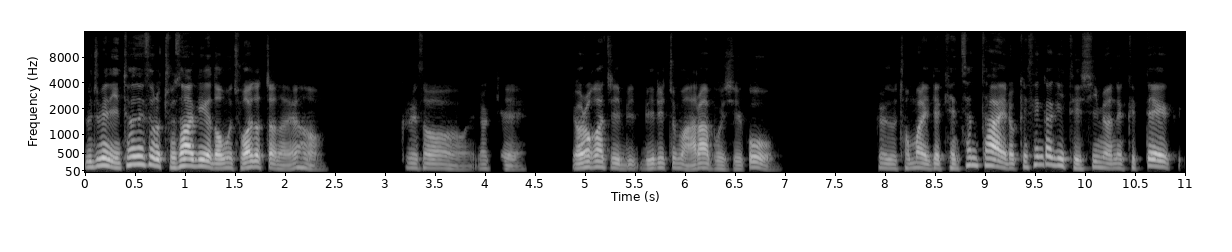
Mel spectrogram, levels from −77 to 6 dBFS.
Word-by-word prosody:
요즘엔 175 Hz, +5 st, +3 dB
인터넷으로 200 Hz, +7 st, +3 dB
조사하기가 170 Hz, +2 st, +5 dB
너무 120 Hz, +2 st, +2 dB
좋아졌잖아요. 110 Hz, -, 0 dB, 0.7 s
그래서 110 Hz, -8 st, -7 dB
이렇게 95 Hz, -6 st, -12 dB, 0.5 s
여러 145 Hz, -, +4 dB
가지 140 Hz, -5 st, -1 dB
미 105 Hz, 0 st, -10 dB
미리 115 Hz, +4 st, -6 dB
좀 120 Hz, -1 st, -7 dB
알아보시고 100 Hz, -10 st, -2 dB, 1.0 s
그래도 115 Hz, -3 st, -7 dB
정말 120 Hz, +1 st, -2 dB
이게 115 Hz, +1 st, -3 dB
'괜찮다.' 185 Hz, -, +2 dB
이렇게 120 Hz, +3 st, -3 dB
생각이 205 Hz, -3 st, -1 dB
드시면은 115 Hz, 0 st, -5 dB
그때 145 Hz, +5 st, +1 dB
125 Hz, 340 characters per minute, -22 LUFS, 110-150 Hz, 1.0 s, 조사하기가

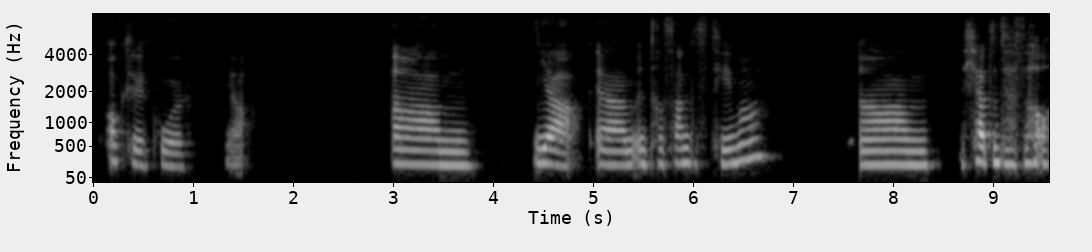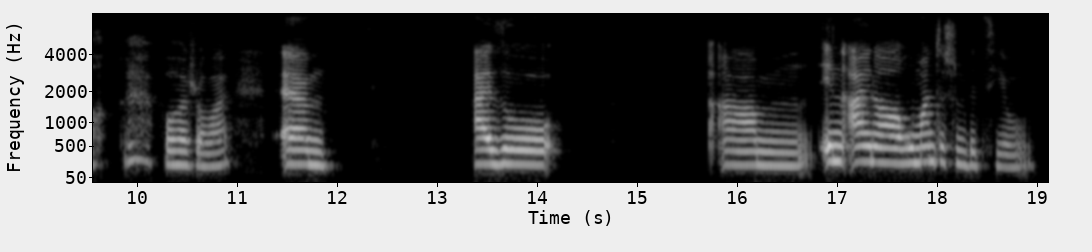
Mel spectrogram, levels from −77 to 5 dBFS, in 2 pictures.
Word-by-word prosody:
Okay, 230 Hz, -6 st, -6 dB
cool, 190 Hz, -3 st, -8 dB, 0.4 s
ja. -, -, -15 dB, 1.4 s
Ähm, 210 Hz, -3 st, -2 dB, 0.5 s
ja, 225 Hz, -3 st, +1 dB
ähm, 210 Hz, -1 st, -1 dB
interessantes 225 Hz, +1 st, -6 dB
Thema. 260 Hz, +8 st, -4 dB, 1.0 s
Ähm, 210 Hz, 0 st, -1 dB, 0.2 s
ich 215 Hz, +5 st, -11 dB
hatte 245 Hz, 0 st, +7 dB
das 220 Hz, -1 st, -5 dB
auch 220 Hz, -3 st, -2 dB, 0.6 s
vorher 210 Hz, -1 st, +1 dB
schon 190 Hz, -, -4 dB
mal. 195 Hz, +4 st, -7 dB, 0.5 s
Ähm 210 Hz, -, +3 dB, 1.4 s
also 215 Hz, -1 st, +4 dB, 1.6 s
ähm, 205 Hz, -2 st, -2 dB
in 255 Hz, 0 st, +6 dB
einer 245 Hz, -2 st, +5 dB
romantischen 235 Hz, -1 st, 0 dB
Beziehung 185 Hz, -2 st, -11 dB
215 Hz, 70 wpm, -24 LUFS, 205-230 Hz, 1.6 s, hatte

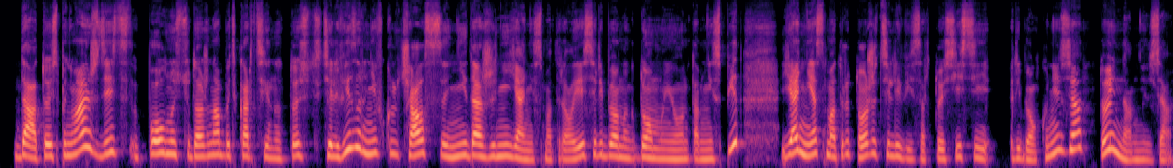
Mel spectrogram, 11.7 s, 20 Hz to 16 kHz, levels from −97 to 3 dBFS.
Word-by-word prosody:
Да, 200 Hz, -2 st, +5 dB
то 220 Hz, -, -1 dB
есть, 215 Hz, -, 0 dB
понимаешь, 295 Hz, +10 st, +4 dB
здесь 270 Hz, +6 st, -3 dB, 0.2 s
полностью 250 Hz, -3 st, +3 dB
должна 220 Hz, +3 st, +2 dB
быть 220 Hz, -2 st, -5 dB
картина. 200 Hz, -5 st, -2 dB
То 215 Hz, +7 st, -2 dB
есть 225 Hz, 0 st, -6 dB
телевизор 300 Hz, -, +2 dB
не 260 Hz, 0 st, +1 dB
включался, 240 Hz, -1 st, +2 dB
ни 210 Hz, +3 st, 0 dB
даже 215 Hz, -3 st, +4 dB
ни 215 Hz, +1 st, 0 dB
я 190 Hz, -5 st, +2 dB
не 155 Hz, -, -5 dB
смотрела. 160 Hz, +1 st, -6 dB
Если 215 Hz, +6 st, -1 dB
ребенок 205 Hz, -6 st, -1 dB
дома, 180 Hz, -4 st, 0 dB
и 165 Hz, -, -2 dB
он, 165 Hz, +1 st, -3 dB
там, 165 Hz, -1 st, -5 dB
не 165 Hz, -, -2 dB
спит, 375 Hz, -, +1 dB, 0.4 s
я 265 Hz, +3 st, +5 dB
не 245 Hz, -2 st, +3 dB
смотрю 225 Hz, -1 st, -3 dB
тоже 225 Hz, +3 st, 0 dB
телевизор. 190 Hz, -9 st, -6 dB
То 170 Hz, +2 st, -6 dB
есть 165 Hz, +3 st, -4 dB
если 190 Hz, -5 st, -5 dB
ребенку 170 Hz, 0 st, -5 dB
нельзя, 320 Hz, +7 st, +1 dB, 0.2 s
то 255 Hz, -, +3 dB
и 335 Hz, -, +4 dB
нам 160 Hz, -, -2 dB
нельзя. 150 Hz, -1 st, -7 dB
215 Hz, 215 wpm, -24 LUFS, 175-245 Hz, 0.4 s, Да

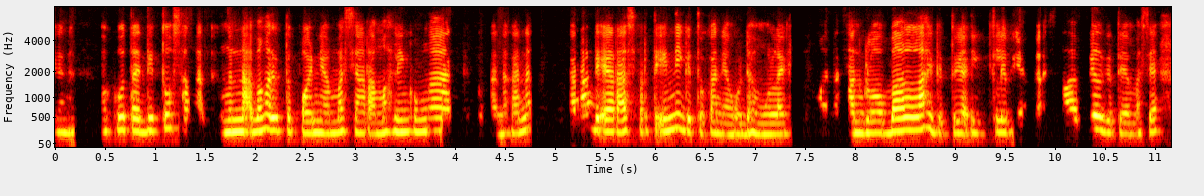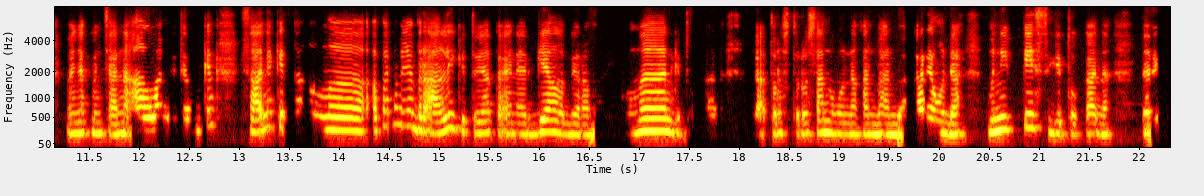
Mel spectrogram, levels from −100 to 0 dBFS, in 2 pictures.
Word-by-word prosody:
Iya. 220 Hz, -, -5 dB, 0.4 s
Aku 235 Hz, +2 st, 0 dB
tadi 235 Hz, 0 st, +3 dB
tuh 280 Hz, -, +1 dB
sangat 230 Hz, -, -7 dB, 0.2 s
ngena 225 Hz, +1 st, +7 dB
banget 245 Hz, +2 st, +6 dB
itu 245 Hz, 0 st, -3 dB
poinnya 210 Hz, 0 st, +2 dB
Mas 230 Hz, +1 st, -1 dB
yang 205 Hz, -, -1 dB
ramah 210 Hz, +3 st, -1 dB
lingkungan 230 Hz, +2 st, +2 dB, 0.2 s
itu. 275 Hz, -, -34 dB
Karena 185 Hz, +1 st, -7 dB
karena, 220 Hz, +6 st, -1 dB, 0.3 s
sekarang 225 Hz, +5 st, -1 dB
di -, -, +8 dB
era 225 Hz, -1 st, +5 dB
seperti 240 Hz, +3 st, -8 dB
ini 250 Hz, +4 st, +3 dB
gitu 235 Hz, +3 st, -1 dB
kan 210 Hz, -2 st, -2 dB
yang 180 Hz, -, -4 dB
udah 215 Hz, +4 st, -1 dB
mulai 190 Hz, 0 st, 0 dB, 0.3 s
pemanasan 205 Hz, +1 st, -4 dB
global 210 Hz, +3 st, +5 dB
lah 265 Hz, -, +7 dB
gitu 195 Hz, -4 st, -12 dB
ya 195 Hz, -, 0 dB
iklim 215 Hz, +2 st, -6 dB
yang 300 Hz, -, -11 dB
gak -, -, -7 dB
stabil 230 Hz, +5 st, +1 dB
gitu 210 Hz, -, -11 dB
ya -, -, -1 dB
Mas 205 Hz, 0 st, -9 dB
ya, -, -, -2 dB, 0.3 s
banyak 200 Hz, +1 st, -1 dB
bencana 200 Hz, -1 st, -1 dB
alam 250 Hz, +1 st, +5 dB
gitu -, -, -27 dB
ya -, -, -4 dB
mungkin 330 Hz, +8 st, -7 dB, 0.3 s
soalnya 255 Hz, +6 st, +1 dB
kita 300 Hz, -, -5 dB, 0.3 s
me 260 Hz, -, +3 dB, 0.4 s
apa 240 Hz, -, -4 dB
namanya, 345 Hz, -2 st, -7 dB
beralih 240 Hz, +1 st, +4 dB
gitu 225 Hz, -2 st, -7 dB
ya 205 Hz, -, -2 dB
ke -, -, -6 dB
energi 185 Hz, 0 st, -6 dB
yang 220 Hz, -, +1 dB
lebih 185 Hz, 0 st, -3 dB
ramah 180 Hz, +1 st, -4 dB
lingkungan, 240 Hz, +4 st, +4 dB
gitu 235 Hz, -, -12 dB
kan. -, -, -19 dB, 0.4 s
Gak -, -, -3 dB
terus-terusan 200 Hz, +1 st, -4 dB
menggunakan 185 Hz, -2 st, -4 dB
bahan 185 Hz, -1 st, -1 dB
bakar 225 Hz, +5 st, 0 dB
yang 225 Hz, -, -1 dB
udah 185 Hz, -1 st, +2 dB, 0.3 s
menipis 260 Hz, +5 st, +2 dB, 0.2 s
gitu 195 Hz, -1 st, -6 dB
kan. 195 Hz, 0 st, 0 dB
Nah, 180 Hz, -, -3 dB, 0.3 s
dari 205 Hz, +2 st, +1 dB
220 Hz, 195 wpm, -23 LUFS, 195-240 Hz, 0.4 s, di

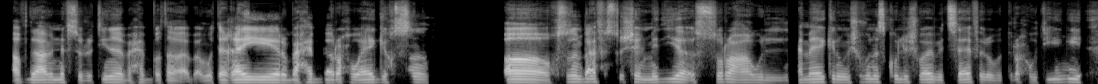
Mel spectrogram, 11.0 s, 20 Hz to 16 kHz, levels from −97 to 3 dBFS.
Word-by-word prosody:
أفضل 115 Hz, +2 st, -1 dB
أعمل 115 Hz, +1 st, +2 dB
نفس 120 Hz, 0 st, -1 dB
الروتين 115 Hz, +4 st, -8 dB
أنا 120 Hz, -1 st, +2 dB
باحب 110 Hz, +1 st, -9 dB
أتغ -, -, -4 dB
أبقى -, -, -8 dB
متغير، 115 Hz, +2 st, +5 dB
باحب 115 Hz, +3 st, -3 dB
أروح 115 Hz, +1 st, -3 dB
وآجي 115 Hz, +1 st, -3 dB
خصوصًا 125 Hz, -2 st, 0 dB, 0.8 s
آه 120 Hz, -3 st, +7 dB
وخصوصًا 130 Hz, +6 st, -1 dB
بقى 130 Hz, +1 st, -1 dB
في -, -, -5 dB
السوشيال 135 Hz, -2 st, 0 dB
ميديا 125 Hz, +1 st, -4 dB
السرعة 120 Hz, -3 st, +1 dB
والأماكن 115 Hz, +4 st, -6 dB
ويشوفوا 125 Hz, +3 st, -7 dB
ناس 130 Hz, -1 st, +2 dB
كل 125 Hz, -1 st, -10 dB
شوية 125 Hz, 0 st, -4 dB
بتسافر، 120 Hz, 0 st, -1 dB
وبتروح 110 Hz, +3 st, -14 dB
وتيجي، 125 Hz, +2 st, -9 dB
120 Hz, 155 wpm, -25 LUFS, 115-125 Hz, 0.8 s, آه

